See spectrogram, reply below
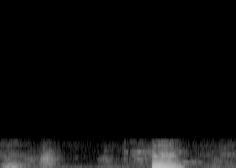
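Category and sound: animal, dogs barking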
